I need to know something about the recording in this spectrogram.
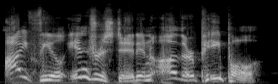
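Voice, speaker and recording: A man's voice: sits high, sing-song, measured pace, creaky, sharp tone, faint music behind, pitched above the performer's own voice, full character voice. A man voicing a condescending, blunt talking plushie toy in a visual novel game. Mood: officious. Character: snippy, condescending talking plushie toy pet with big eyes. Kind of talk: visual novel character read aloud.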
